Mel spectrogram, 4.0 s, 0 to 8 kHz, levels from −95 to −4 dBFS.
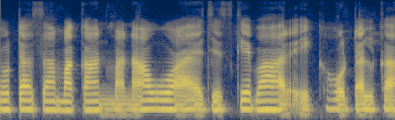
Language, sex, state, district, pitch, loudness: Hindi, female, Bihar, Katihar, 95 Hz, -18 LUFS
